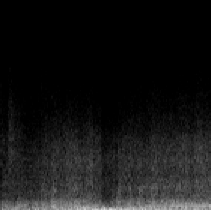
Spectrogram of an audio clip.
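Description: Shalimar Express passenger train running through Chak Jhumra Junction, a steady loud rumble of wheels and carriage noise from on board with wind roar, continuous throughout.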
